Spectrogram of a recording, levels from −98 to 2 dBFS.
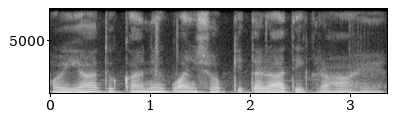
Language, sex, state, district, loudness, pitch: Hindi, female, Arunachal Pradesh, Papum Pare, -16 LUFS, 175 Hz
